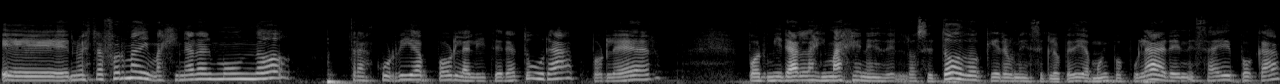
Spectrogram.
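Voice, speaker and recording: A woman's medium-pitched voice, an ordinary speaking voice, at a fairly slow pace with lively intonation. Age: 60s. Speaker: historian and professor. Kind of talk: interview.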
